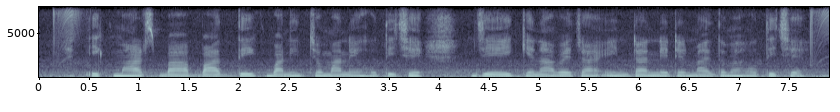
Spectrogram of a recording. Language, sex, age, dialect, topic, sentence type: Bengali, female, 18-24, Western, banking, statement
